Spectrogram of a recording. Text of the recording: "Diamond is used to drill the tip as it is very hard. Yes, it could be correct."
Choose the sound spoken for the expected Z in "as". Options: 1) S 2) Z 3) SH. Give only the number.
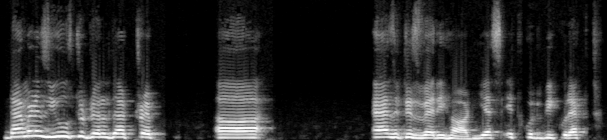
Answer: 2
